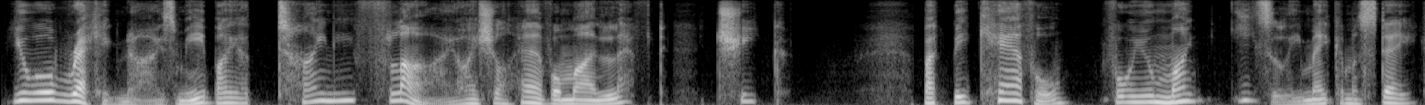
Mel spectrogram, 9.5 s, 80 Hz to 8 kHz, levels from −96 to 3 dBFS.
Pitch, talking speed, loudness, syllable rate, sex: 145 Hz, 160 wpm, -21 LUFS, 4.6 syllables/s, male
